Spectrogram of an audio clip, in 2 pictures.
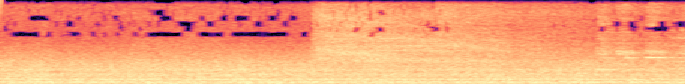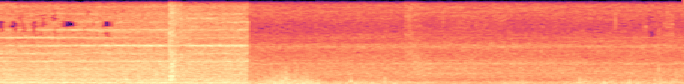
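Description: A train running past on the tracks, a loud, even rumble of wheels on rail with a faint high squeal of wheels about four to six seconds in. The noise drops away sharply a little after six seconds in as the train clears.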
